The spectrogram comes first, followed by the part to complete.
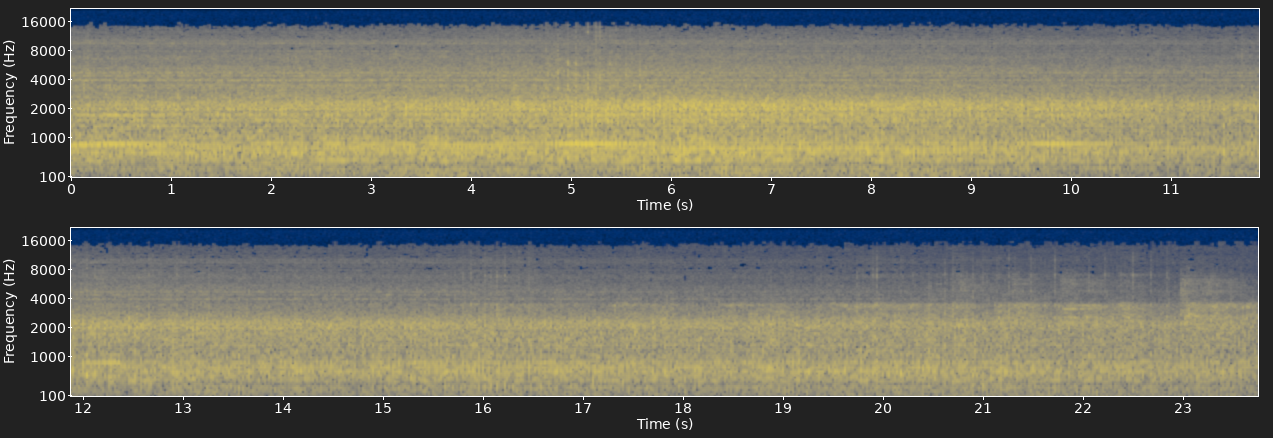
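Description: Experimental improvised ambient music from a live ensemble of guitar, laptops, samplers, zither and synth: layered sustained drones with many held tones over a low hum, swelling for the first few seconds and then easing off slightly.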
